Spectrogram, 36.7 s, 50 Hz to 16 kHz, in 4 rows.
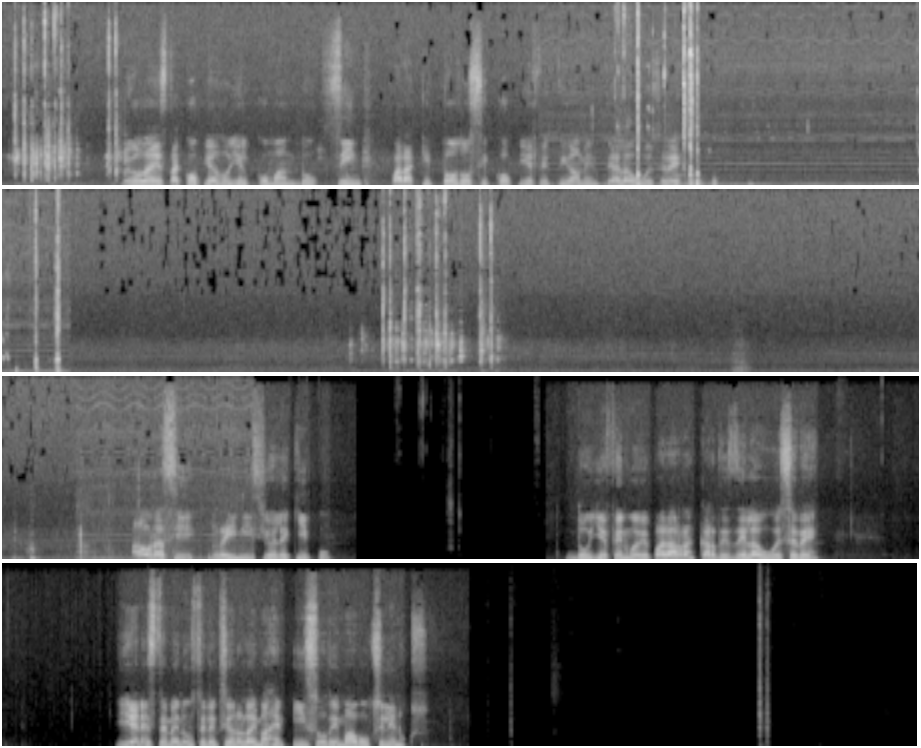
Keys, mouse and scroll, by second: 0.0-1.0 typing, 12.7-13.9 typing, 14.0 Return.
